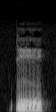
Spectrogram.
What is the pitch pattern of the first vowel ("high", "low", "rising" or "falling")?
low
